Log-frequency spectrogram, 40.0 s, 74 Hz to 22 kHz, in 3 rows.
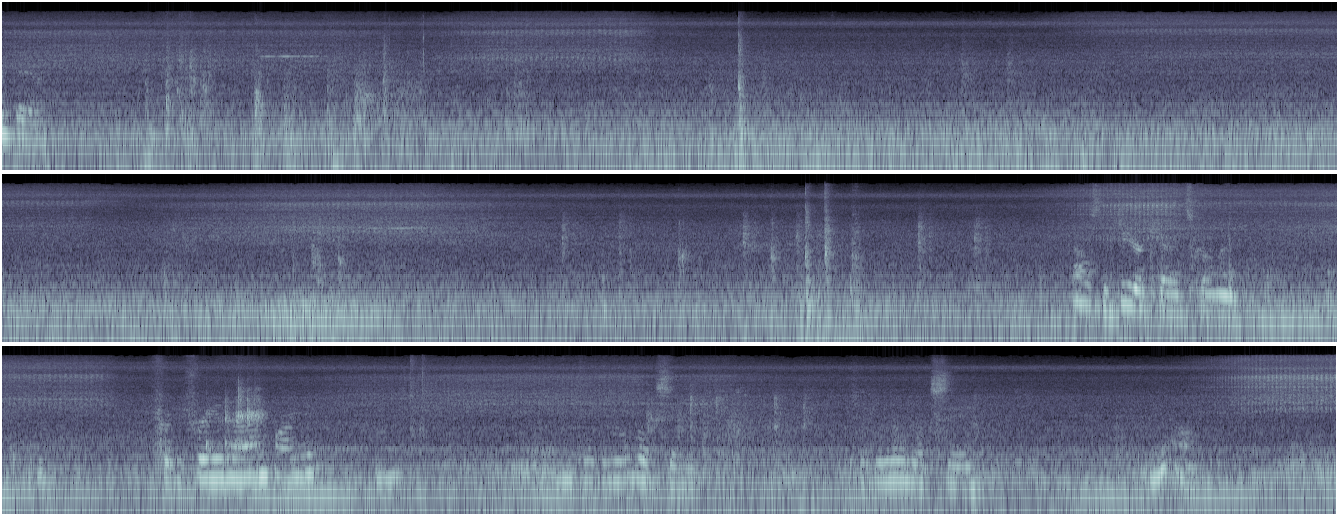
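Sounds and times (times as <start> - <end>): steady background noise: 0.0 - 40.0
low hum: 6.4 - 40.0.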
